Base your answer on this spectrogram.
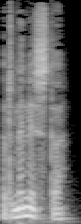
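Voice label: "administer", British English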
